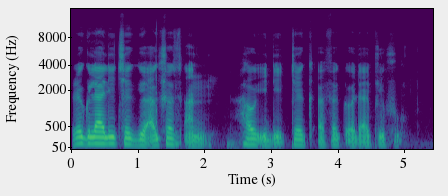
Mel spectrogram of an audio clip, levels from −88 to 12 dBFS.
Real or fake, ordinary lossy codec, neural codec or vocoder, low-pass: real; none; none; 14.4 kHz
